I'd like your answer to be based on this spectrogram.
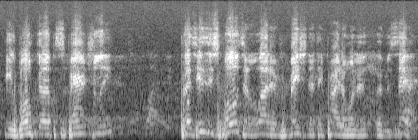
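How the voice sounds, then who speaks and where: A man's voice: fairly high pitch, quick pace, background noise. A man preaching on a city street, questioning a passerby in an emphatic debate and repeating words as he drives his point home. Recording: busy street crowd behind.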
